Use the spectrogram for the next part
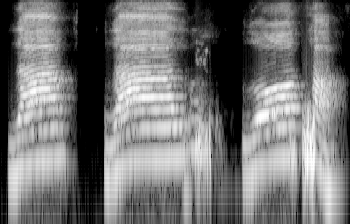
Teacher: জীবের আগা সামনের উপরের দুই দাঁতের আগার সাথে লাগিয়ে উচ্চারিত হবে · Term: জাল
